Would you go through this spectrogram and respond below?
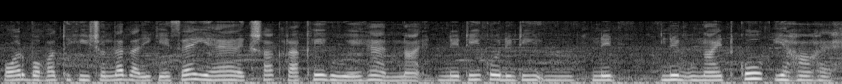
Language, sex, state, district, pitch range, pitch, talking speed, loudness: Hindi, female, Bihar, Purnia, 190-215 Hz, 200 Hz, 150 wpm, -16 LUFS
